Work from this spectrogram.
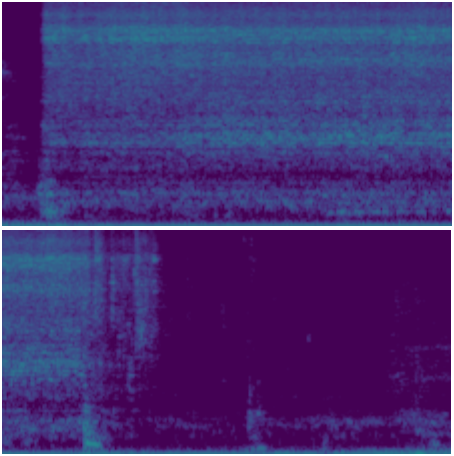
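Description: A cleaning cloth rinsed under a running tap: a steady gush of water for about five seconds, then it stops, leaving faint drips and handling sounds in a quiet room.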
